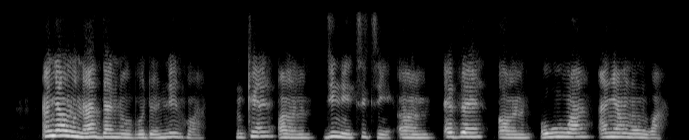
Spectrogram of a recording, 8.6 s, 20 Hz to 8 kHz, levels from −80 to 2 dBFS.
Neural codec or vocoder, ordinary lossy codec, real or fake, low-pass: codec, 16 kHz, 2 kbps, FreqCodec, smaller model; none; fake; 7.2 kHz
